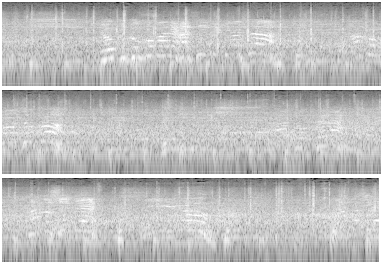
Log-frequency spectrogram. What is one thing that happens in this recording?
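Spectators cheer and call out to the runners nearby.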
